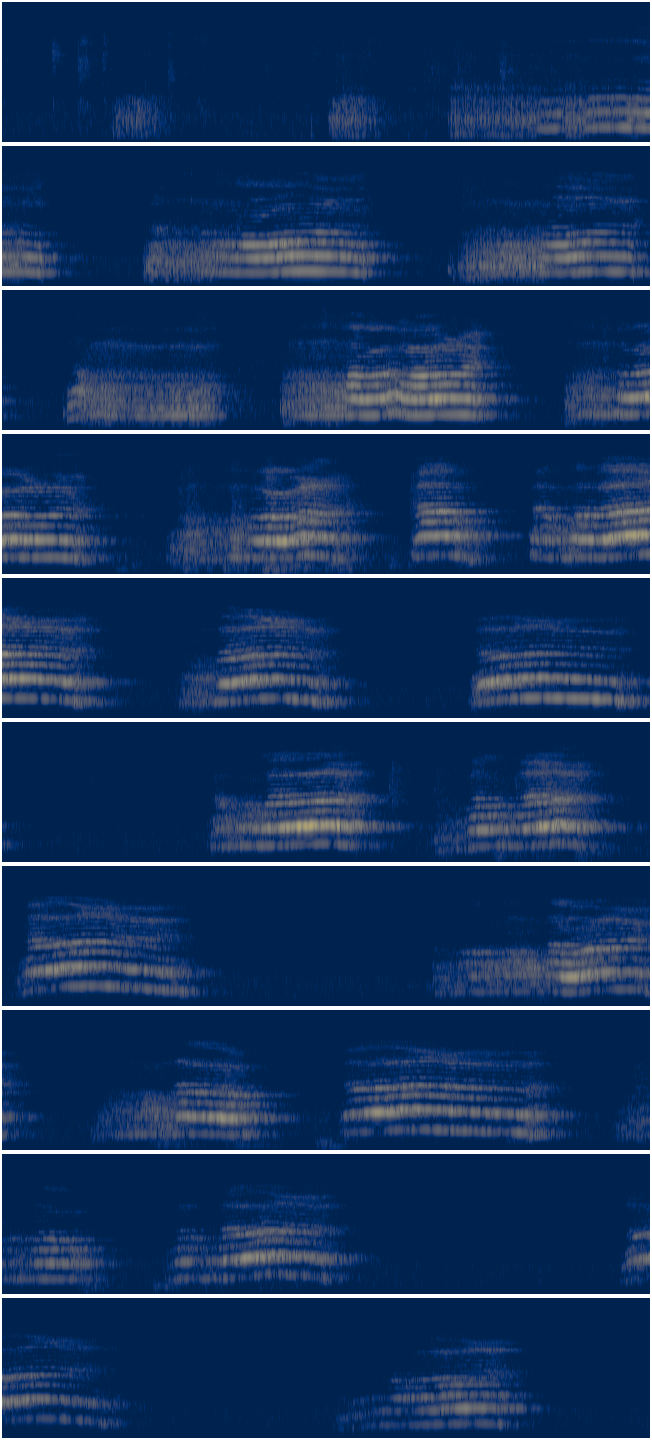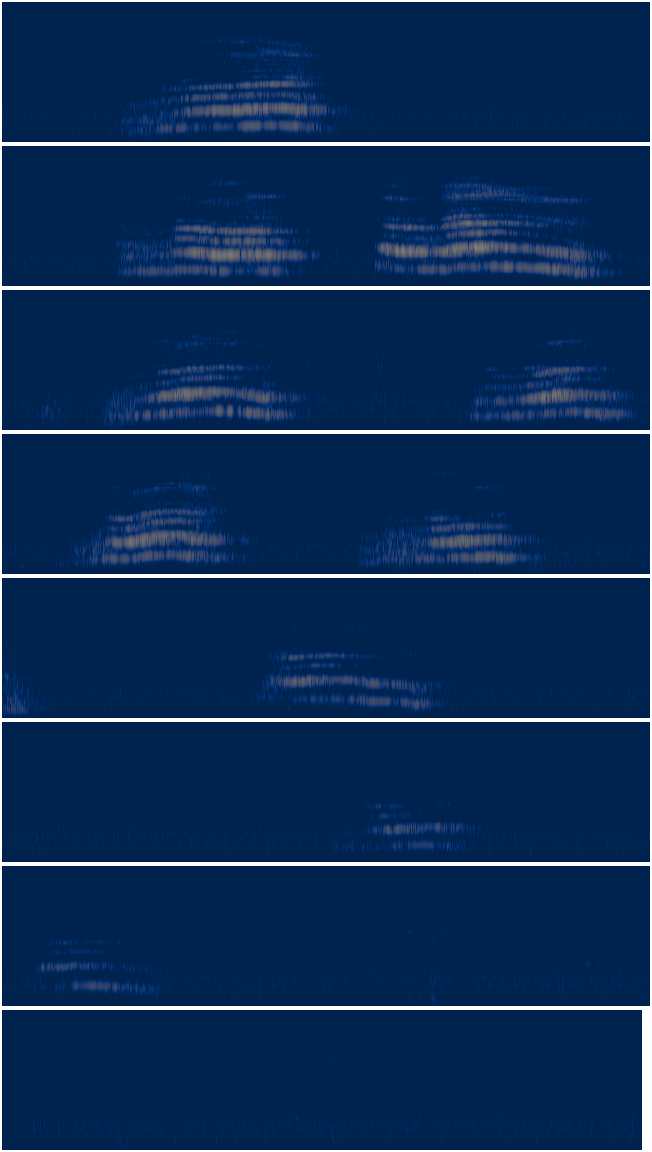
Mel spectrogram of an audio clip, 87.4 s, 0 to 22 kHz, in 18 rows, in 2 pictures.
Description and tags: My flatmate's cat in heat, first time in her life, obviously crazy in love and emotionally confused... She is running up and down the staircase from door to door, but with no luck.
disclaimer: no cat was hurt in the recording of this sound ;)
Recorded with Sony PCM D50 with built in mikes
cat, miau, scream, meow, whine, cry, heat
